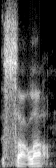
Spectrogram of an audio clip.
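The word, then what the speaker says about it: Sarlat: a small town named salah that's s-a-r-l-a-t the t is silent some of you will get to know salah by the way of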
